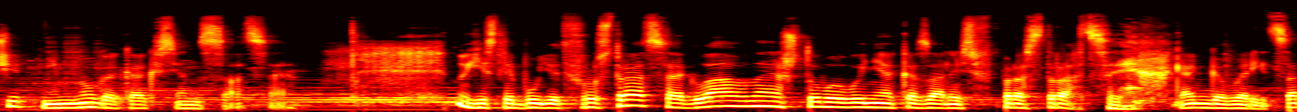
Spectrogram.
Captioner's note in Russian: фыркает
